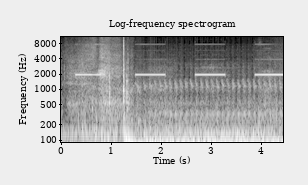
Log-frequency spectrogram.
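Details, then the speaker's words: 2015 Toyota Sienna that won't start: steady even cranking with the security chime beeping over it, engine never catches; no fuel, traced to an open fuel pump circuit. "But then I got here and it actually cranks, so it's a crank no start."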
